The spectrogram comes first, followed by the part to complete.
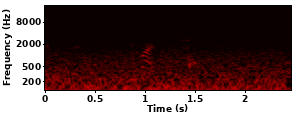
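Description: Faint, distant shouts from soccer players across an open field, a short call about a second in, over a steady low rumble.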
